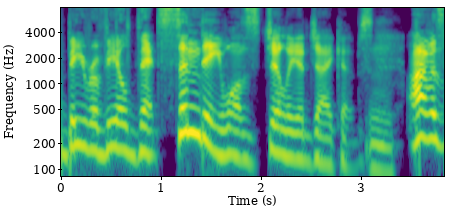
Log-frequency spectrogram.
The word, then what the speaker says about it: Gillian: um gillian slash j my mum's name is spelt the same way and it's pronounced jillian i don't know why people say gillian jacobs pronounce the scenario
